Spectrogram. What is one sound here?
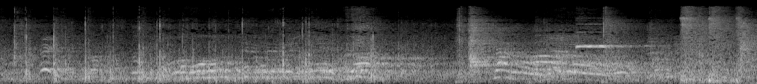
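Young men shout and call out to each other in an open outdoor space.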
